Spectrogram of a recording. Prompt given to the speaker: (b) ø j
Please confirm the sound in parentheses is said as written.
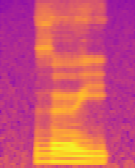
no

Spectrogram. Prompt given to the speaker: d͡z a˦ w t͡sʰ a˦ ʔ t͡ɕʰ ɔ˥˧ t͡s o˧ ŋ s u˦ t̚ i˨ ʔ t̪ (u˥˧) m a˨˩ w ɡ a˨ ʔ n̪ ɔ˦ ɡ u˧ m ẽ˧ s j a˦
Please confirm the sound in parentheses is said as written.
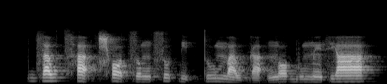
no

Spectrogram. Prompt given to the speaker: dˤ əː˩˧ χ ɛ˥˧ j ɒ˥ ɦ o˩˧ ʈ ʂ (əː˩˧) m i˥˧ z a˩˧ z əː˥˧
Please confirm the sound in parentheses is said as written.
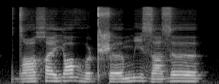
yes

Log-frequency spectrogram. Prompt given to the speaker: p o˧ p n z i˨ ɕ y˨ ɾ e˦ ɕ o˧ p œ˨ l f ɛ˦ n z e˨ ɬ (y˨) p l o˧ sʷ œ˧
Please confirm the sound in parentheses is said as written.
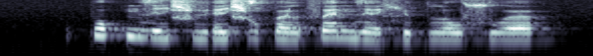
yes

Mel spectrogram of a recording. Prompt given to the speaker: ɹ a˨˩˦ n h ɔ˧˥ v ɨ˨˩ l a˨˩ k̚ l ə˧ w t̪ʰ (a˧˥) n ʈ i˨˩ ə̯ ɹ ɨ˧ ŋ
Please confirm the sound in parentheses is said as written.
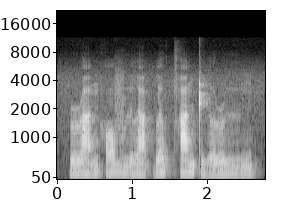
yes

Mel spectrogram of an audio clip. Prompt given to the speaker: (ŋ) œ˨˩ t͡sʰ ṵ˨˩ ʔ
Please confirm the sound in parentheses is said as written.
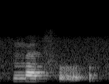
no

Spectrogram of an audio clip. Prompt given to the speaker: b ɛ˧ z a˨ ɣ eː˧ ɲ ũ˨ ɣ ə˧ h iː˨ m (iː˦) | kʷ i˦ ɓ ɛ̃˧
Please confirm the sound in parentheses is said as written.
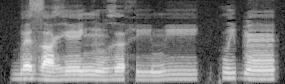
yes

